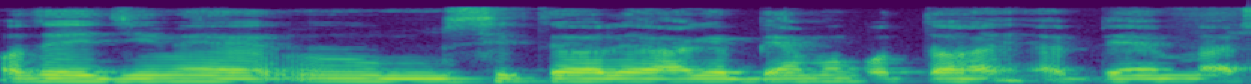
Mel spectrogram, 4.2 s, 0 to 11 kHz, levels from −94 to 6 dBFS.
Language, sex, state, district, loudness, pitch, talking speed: Bengali, male, West Bengal, Kolkata, -15 LUFS, 120 Hz, 200 wpm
